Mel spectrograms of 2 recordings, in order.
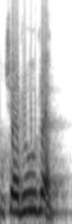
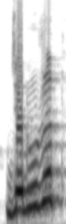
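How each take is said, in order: First: Second जरूरत with rū held longer; long middle vowel. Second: First जरूरत with short ru; short middle vowel. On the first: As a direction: lengthen the rū in जरूरत. (जरूरत में लंबा ऊ) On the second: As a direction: keep ru quick in जरूरत. (जरूरत में छोटा उ) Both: Shown as a demonstration. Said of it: "दोनों में देखिए अब अंतर".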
